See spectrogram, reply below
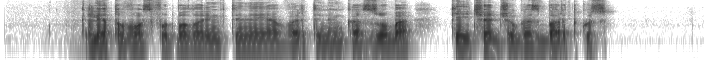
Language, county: Lithuanian, Kaunas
